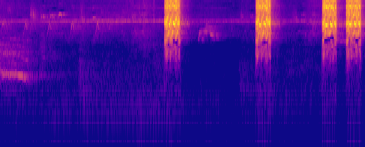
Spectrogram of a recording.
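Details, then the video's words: In a flower garden, a green-cheeked conure gives short grating screeches after a quiet start: one, a pause, another, then a quick closing pair, each burst rough and shrill. "green cheek conure singing sounds"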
